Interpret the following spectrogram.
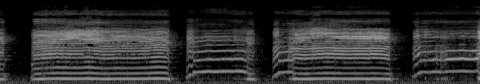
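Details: Female house otter Sakura pleads repeatedly for the object her owner holds. Four drawn-out, loud whining squeals, each over a second long, ending in a downward slur, come one after another with short pauses.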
